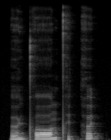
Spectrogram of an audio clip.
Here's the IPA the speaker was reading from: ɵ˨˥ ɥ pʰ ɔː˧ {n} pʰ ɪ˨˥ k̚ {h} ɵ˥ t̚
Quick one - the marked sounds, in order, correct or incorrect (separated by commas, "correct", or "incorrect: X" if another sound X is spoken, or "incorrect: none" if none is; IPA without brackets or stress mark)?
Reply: correct, correct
